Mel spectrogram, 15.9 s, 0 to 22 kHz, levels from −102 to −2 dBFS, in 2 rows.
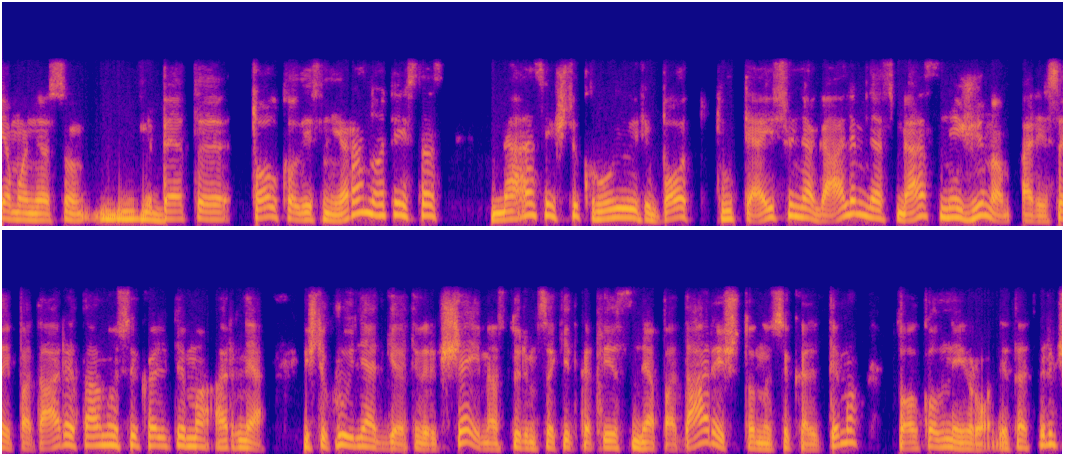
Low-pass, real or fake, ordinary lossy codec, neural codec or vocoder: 7.2 kHz; real; Opus, 32 kbps; none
